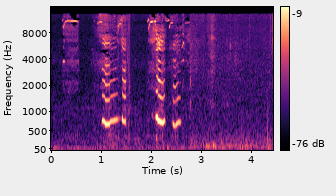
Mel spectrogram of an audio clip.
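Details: Dachshund, a sausage dog, giving two high whining cries near one second and two seconds, each a wavering tone with bright harmonics, followed by quieter faint sounds and soft rustling.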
